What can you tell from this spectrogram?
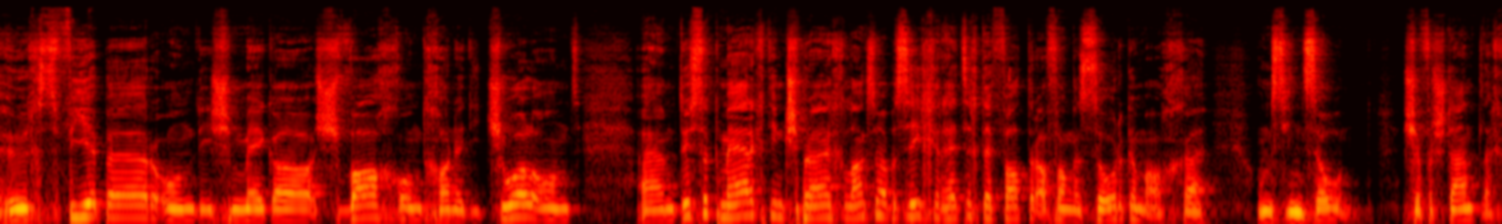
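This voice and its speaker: A male pastor with a Swiss German accent preaching a sermon, telling a personal story in a calm, conversational way. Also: medium pitch.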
